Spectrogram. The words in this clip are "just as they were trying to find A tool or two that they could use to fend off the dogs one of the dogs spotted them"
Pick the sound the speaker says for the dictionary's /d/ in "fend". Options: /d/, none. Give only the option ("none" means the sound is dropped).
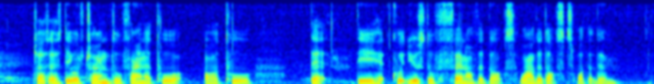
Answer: none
